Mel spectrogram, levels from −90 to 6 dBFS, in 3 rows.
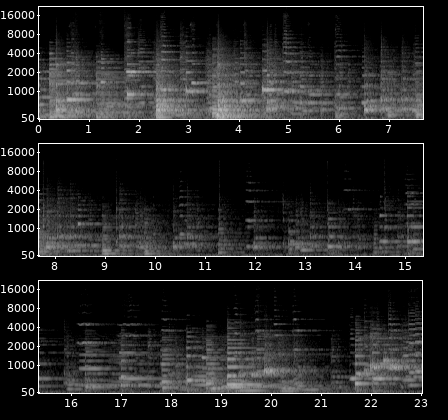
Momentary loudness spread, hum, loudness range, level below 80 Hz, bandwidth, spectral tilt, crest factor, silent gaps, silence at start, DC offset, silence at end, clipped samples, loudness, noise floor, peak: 23 LU; none; 20 LU; -50 dBFS; 15.5 kHz; -7 dB/octave; 26 dB; none; 0 s; under 0.1%; 0 s; under 0.1%; -34 LUFS; -57 dBFS; -8 dBFS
